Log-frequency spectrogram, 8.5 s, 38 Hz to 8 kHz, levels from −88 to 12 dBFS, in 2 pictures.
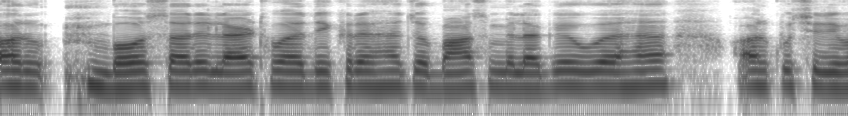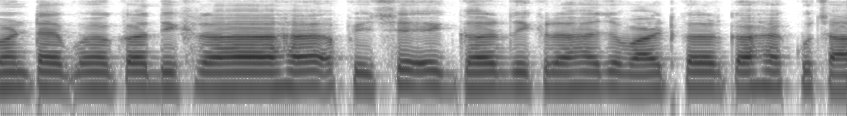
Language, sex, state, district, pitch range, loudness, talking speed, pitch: Hindi, male, Haryana, Charkhi Dadri, 145-150 Hz, -17 LUFS, 245 wpm, 145 Hz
